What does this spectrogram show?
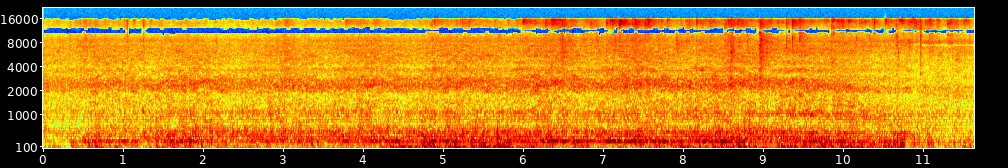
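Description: New Intercity Fleet double-deck cars, towed unpowered behind a locomotive, rolling steadily past with a low rumble, a steady hum and short wheel clicks over the rail joints; the sound drops off about 11 seconds in as the last car clears.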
